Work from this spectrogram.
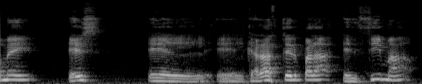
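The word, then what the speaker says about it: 酶: Y menos utilizado, porque ya es un término un poquitín técnico, pero conocido por todos los chinos, por supuesto, también pronunciado mei, es el carácter para enzima o para fermento o para fermentar.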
